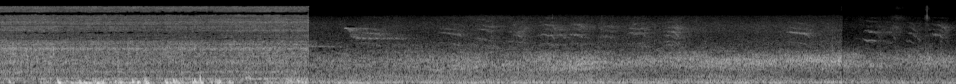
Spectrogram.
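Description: Wind rush and rolling noise of a mountain bike coasting downhill on a gravel road, cutting off about three seconds in. After that, quieter outdoor ambience with birds chirping repeatedly.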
